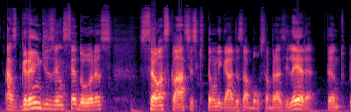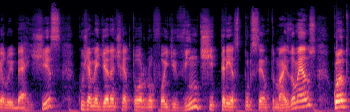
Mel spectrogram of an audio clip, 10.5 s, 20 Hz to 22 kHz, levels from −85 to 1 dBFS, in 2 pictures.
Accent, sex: Brazilian, male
